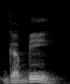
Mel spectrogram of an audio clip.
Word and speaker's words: gabi: call it purple yam you say it with a stress on the first syllable the word for evening or night is Gabi which is stressed on the second syllable if you hear giggling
